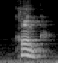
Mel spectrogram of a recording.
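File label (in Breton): "krank", Breton; petit precis de prononciation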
